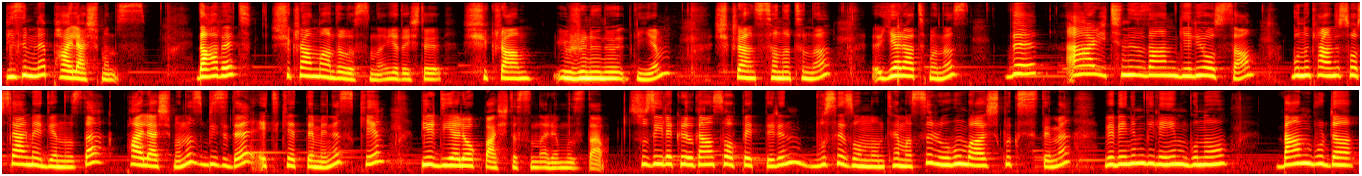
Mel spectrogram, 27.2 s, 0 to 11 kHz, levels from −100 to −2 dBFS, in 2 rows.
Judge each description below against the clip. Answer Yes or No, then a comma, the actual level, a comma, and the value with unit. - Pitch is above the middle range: Yes, very high, 260 Hz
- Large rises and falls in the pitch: Yes, wide, 5.7 semitones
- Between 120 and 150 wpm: No, average, 105 wpm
